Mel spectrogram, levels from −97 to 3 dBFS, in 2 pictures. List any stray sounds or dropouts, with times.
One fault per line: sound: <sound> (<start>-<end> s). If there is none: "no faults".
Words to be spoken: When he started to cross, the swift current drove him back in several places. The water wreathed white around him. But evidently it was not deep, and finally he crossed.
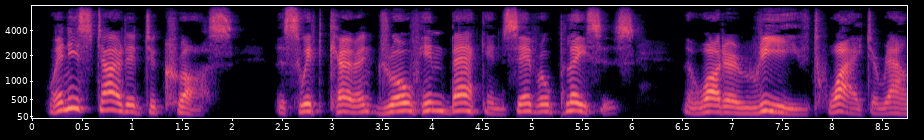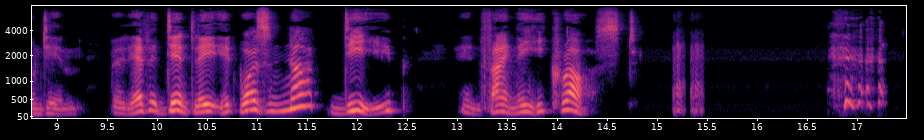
sound: laugh (15.2-15.5 s)
sound: laugh (16.7-17.3 s)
